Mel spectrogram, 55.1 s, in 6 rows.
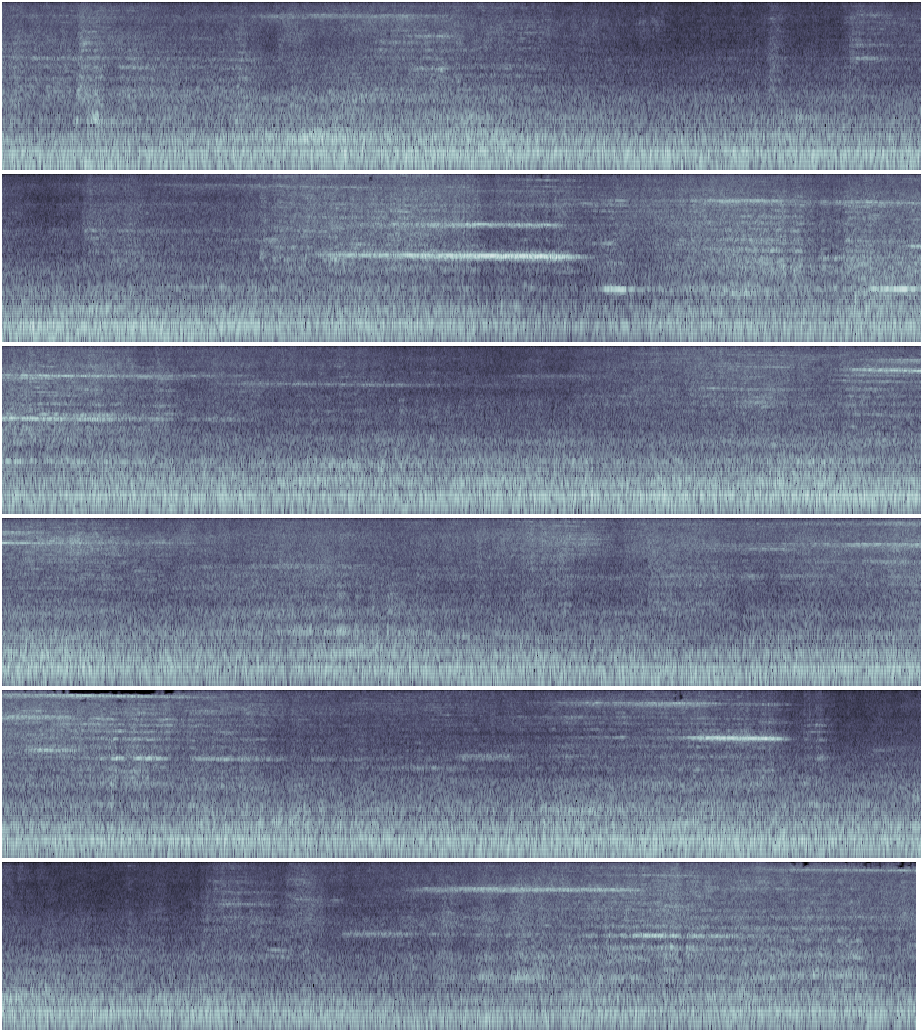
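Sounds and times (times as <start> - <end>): train wheels rumbling on rails: 0.0 - 55.0
high-pitched wheel squeals: 11.6 - 22.8, 34.9 - 44.9, 48.4 - 55.0.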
